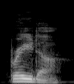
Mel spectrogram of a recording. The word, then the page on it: breeder: Australian English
